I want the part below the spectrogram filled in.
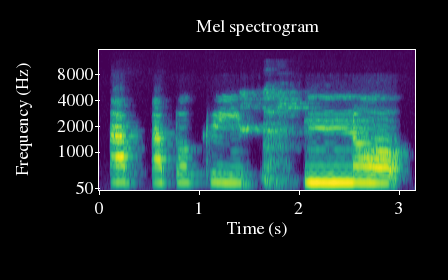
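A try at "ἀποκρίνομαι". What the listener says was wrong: sí, muy bien.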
